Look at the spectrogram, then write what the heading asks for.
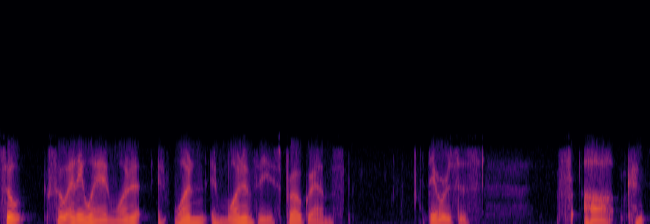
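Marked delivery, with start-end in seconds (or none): none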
